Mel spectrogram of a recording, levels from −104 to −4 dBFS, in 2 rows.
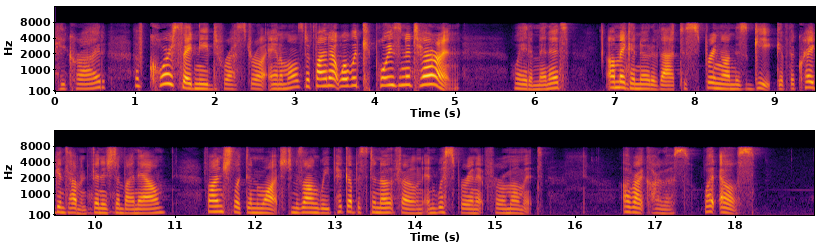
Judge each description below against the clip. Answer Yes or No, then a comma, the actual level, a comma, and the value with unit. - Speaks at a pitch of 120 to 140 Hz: No, high, 195 Hz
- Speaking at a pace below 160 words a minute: No, average, 185 wpm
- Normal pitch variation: Yes, average, 4.2 semitones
